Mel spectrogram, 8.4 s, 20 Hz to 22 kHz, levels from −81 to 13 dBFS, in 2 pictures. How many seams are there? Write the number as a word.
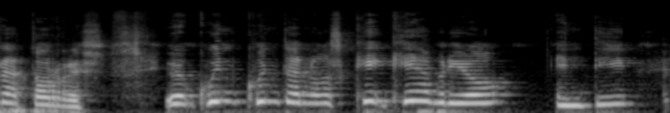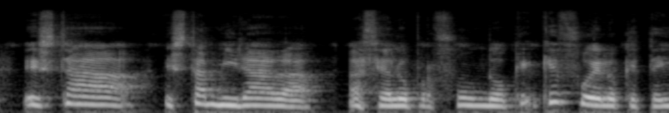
one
